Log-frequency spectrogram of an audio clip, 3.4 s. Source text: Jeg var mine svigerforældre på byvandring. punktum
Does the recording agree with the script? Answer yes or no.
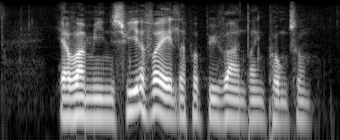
yes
